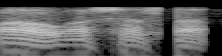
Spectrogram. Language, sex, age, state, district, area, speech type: Bodo, male, 45-60, Assam, Chirang, rural, conversation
